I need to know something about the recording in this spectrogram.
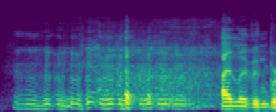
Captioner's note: chuckles; audience laughs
